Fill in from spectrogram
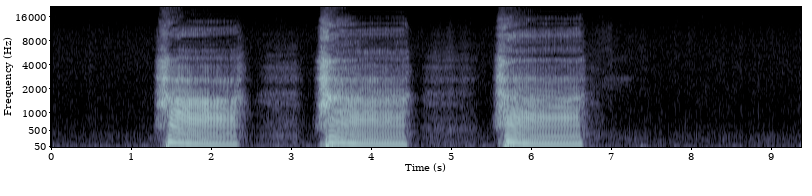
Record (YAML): exhalation_length: 9.4 s
exhalation_amplitude: 1388
exhalation_signal_mean_std_ratio: 0.52
survey_phase: beta (2021-08-13 to 2022-03-07)
age: 45-64
gender: Male
wearing_mask: 'No'
symptom_none: true
smoker_status: Ex-smoker
respiratory_condition_asthma: false
respiratory_condition_other: false
recruitment_source: REACT
submission_delay: 1 day
covid_test_result: Negative
covid_test_method: RT-qPCR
